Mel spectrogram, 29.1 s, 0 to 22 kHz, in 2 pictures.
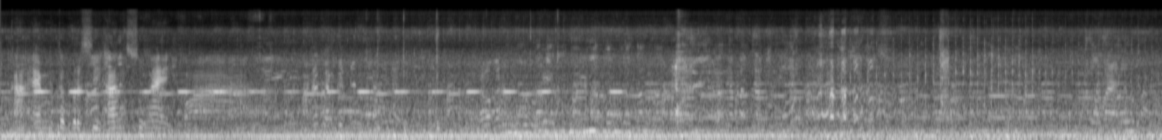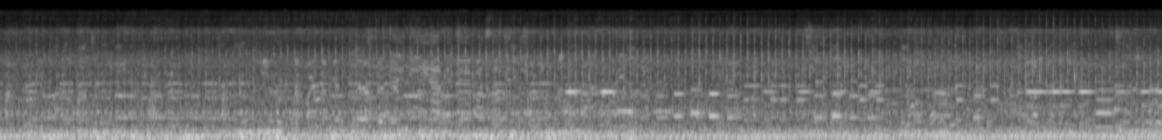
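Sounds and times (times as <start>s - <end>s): boat engine humming: 0.0s - 29.0s
music over a loudspeaker: 0.0s - 29.0s
people's voices: 0.0s - 29.0s.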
